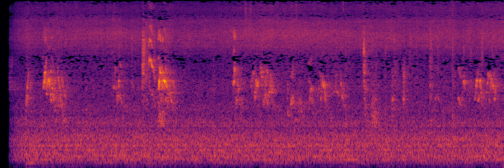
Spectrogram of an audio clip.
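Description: Budgerigar chirps, short high scratchy notes scattered irregularly over a steady hiss.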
